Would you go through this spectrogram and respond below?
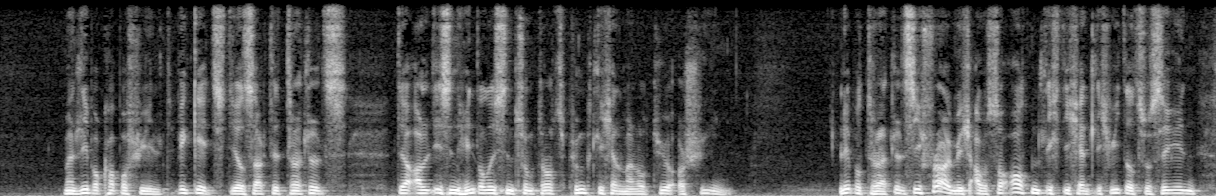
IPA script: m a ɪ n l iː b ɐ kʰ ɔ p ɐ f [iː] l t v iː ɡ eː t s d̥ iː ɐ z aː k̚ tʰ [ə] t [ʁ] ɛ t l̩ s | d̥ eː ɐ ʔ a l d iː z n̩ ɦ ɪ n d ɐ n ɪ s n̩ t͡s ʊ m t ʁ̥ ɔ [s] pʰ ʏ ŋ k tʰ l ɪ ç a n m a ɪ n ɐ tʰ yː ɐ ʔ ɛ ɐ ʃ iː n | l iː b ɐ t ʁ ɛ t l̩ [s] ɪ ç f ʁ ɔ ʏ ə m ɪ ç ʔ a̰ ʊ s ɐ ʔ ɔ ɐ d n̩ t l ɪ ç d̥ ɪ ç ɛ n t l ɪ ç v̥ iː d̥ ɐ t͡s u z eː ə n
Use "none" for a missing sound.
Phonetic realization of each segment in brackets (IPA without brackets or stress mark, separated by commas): iː, ə, ʁ, t͡s, s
